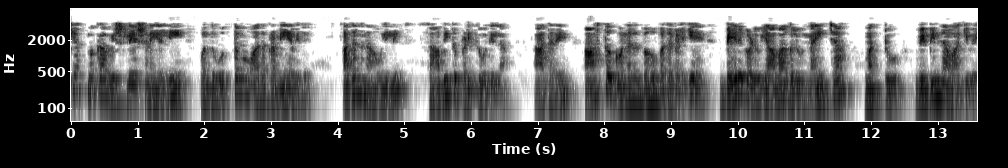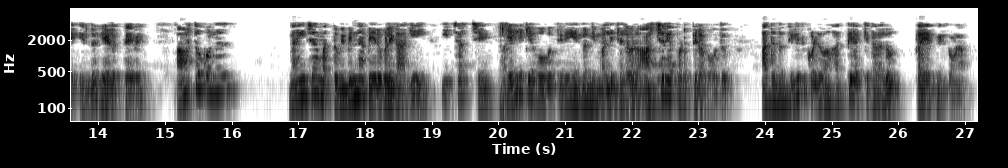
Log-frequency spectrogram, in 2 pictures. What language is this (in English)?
Kannada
